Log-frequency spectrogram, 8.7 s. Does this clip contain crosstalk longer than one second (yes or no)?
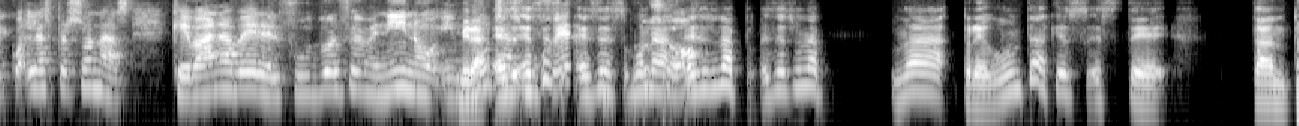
yes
